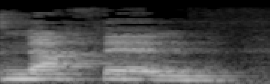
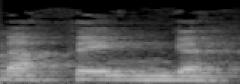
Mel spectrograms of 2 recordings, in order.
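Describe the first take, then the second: First: The word ends without a final G sound. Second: The word ends with a clear final G sound. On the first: This is how the title is spelled. The speaker calls it right. "There's no G on the on the nothing" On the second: This is the usual spelling people search for. The speaker calls it wrong. "people usually put a G on nothing"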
